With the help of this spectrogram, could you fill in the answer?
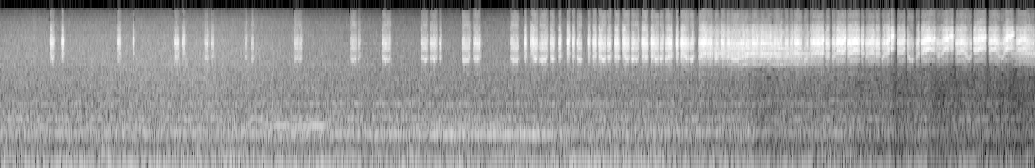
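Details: Magicicada tredecula cicadas of Brood XIX calling in the afternoon: a series of short, high, buzzy pulses repeated rapidly at irregular intervals, merging into a louder, steady, shrill chorus over the last few seconds.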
